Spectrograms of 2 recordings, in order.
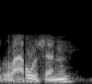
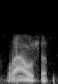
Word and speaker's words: Lahausen: It's pronounced Lausen, but it looks like Lahausen, L-A-H-A-U-S-E-N. – Oh. – Lausen.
